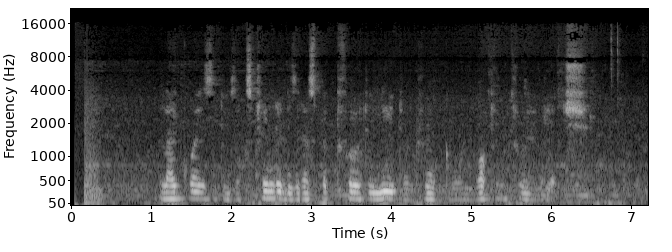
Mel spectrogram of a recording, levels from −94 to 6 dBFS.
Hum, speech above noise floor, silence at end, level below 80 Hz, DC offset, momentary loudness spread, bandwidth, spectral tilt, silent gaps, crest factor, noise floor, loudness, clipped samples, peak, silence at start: none; 23 dB; 0 s; -46 dBFS; under 0.1%; 19 LU; 16 kHz; -6 dB/octave; none; 18 dB; -48 dBFS; -25 LUFS; under 0.1%; -8 dBFS; 0.05 s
